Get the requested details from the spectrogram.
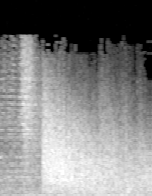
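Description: explosion

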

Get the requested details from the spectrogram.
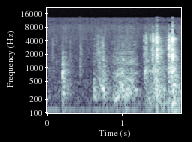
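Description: office door opening

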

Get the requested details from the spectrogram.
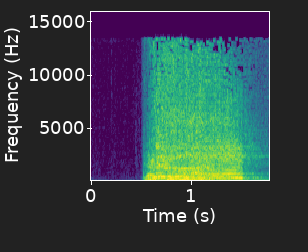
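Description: burp

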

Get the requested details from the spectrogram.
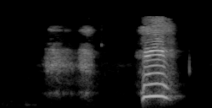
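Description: yawning

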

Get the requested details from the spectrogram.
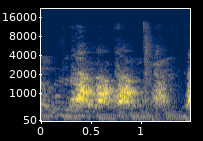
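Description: dogs barking excitedly

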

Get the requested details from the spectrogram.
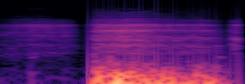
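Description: heavy breathing

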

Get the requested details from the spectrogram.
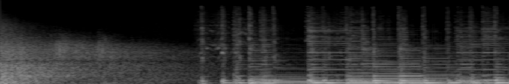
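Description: gunshot

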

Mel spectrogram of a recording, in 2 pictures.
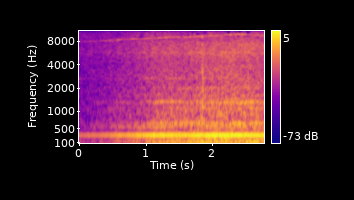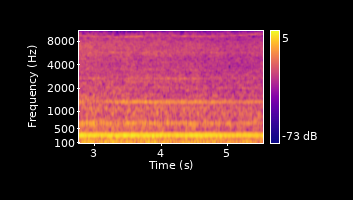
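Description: helicopter flying

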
